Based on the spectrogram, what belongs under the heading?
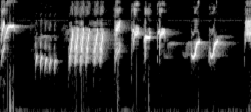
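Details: Blue-winged leafbird (cucak ijo) singing: a sharp whistle, a low stuttering trill, a dense buzzy chatter, scattered sharp notes and two wavy looping whistles in quick succession.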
